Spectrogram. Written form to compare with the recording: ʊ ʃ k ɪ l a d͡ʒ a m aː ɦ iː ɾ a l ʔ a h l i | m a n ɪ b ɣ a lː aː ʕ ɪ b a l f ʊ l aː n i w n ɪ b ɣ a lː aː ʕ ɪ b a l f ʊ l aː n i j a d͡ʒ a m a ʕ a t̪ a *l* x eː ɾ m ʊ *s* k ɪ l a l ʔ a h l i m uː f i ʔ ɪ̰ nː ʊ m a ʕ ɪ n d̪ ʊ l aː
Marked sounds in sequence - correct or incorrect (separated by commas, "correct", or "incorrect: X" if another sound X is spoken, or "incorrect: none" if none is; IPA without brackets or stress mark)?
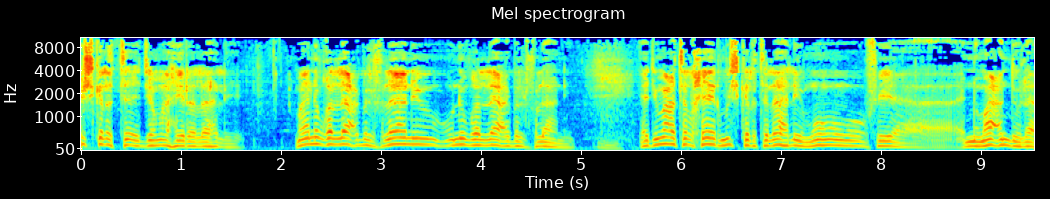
correct, incorrect: ʃ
